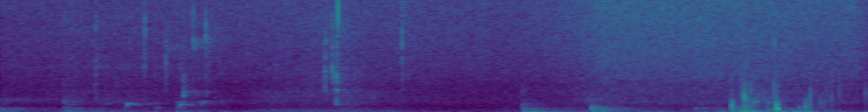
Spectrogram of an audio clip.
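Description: Close-up wet gulping of beer, a few squishy swallows that build to a louder cluster near the end, with small liquid clicks and drips in between and no talking.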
